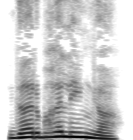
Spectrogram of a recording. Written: ಗರ್ಭಲಿಂಗ

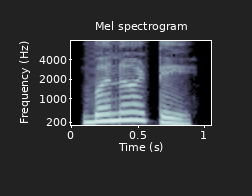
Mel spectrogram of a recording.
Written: ಬೈನಾಡು

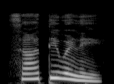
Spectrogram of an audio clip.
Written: ಶಾದ್ವಲ

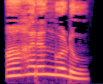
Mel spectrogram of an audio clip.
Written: ಆಹರಂಗೊಡು

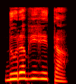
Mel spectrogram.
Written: ದುರಭಿಹಿತ

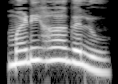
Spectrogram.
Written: ಮಡಹಾಗಲ

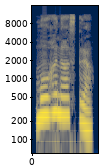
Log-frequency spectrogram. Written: ಮೋಹನಾಸ್ತ್ರ

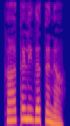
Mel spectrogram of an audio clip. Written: ಕಾತಳಿಗತನ

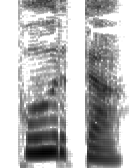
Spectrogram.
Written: ಪೂರ್ತ

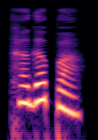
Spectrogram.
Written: ಕೈಗೊಪ್ಪೆ

